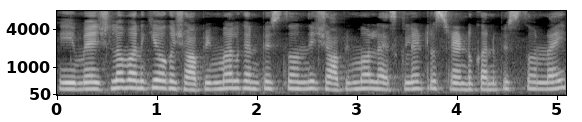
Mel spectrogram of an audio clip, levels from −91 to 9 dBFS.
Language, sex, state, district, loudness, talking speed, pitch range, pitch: Telugu, female, Andhra Pradesh, Visakhapatnam, -16 LUFS, 190 wpm, 225-250 Hz, 235 Hz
